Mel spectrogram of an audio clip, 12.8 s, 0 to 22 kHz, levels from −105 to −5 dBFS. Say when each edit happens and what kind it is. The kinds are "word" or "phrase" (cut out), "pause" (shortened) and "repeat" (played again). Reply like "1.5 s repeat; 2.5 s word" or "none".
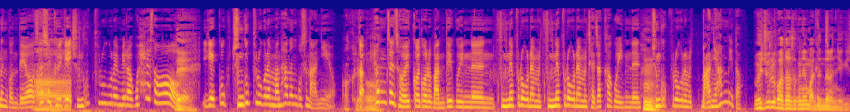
1.1 s word; 3.0 s pause; 6.3 s word; 8.1 s repeat; 9.6 s word; 10.4 s word; 11.2 s pause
